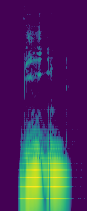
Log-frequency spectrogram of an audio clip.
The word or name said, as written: VINENES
